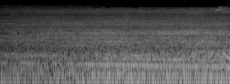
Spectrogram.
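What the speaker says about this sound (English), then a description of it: "Now I'm going full throttle." A Honda Xblade commuter motorcycle at full throttle, a steady loud engine drone with the pitch climbing slowly as it accelerates, with wind noise and no talking.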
